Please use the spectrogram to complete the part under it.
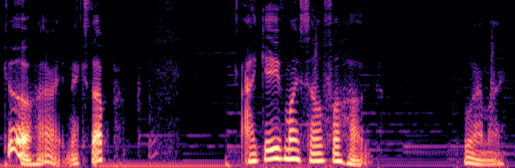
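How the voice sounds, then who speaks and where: A man's voice: medium pitch, wildly swooping pitch, unhurried, creaky, mellow, slightly rough, faint music behind. A man co-hosting a podcast, playing quizmaster and reading out riddles in a casual way.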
